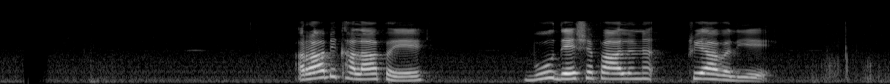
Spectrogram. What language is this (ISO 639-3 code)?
sin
